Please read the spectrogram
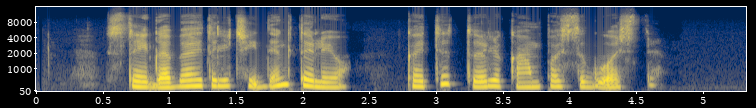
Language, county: Lithuanian, Marijampolė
